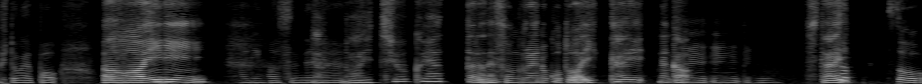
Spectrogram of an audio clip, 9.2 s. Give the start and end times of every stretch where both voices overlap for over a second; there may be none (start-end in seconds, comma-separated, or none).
none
